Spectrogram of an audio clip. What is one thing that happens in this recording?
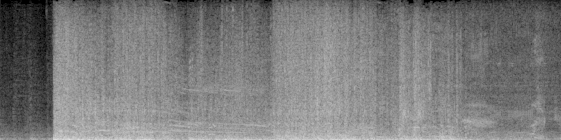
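Gunfire and explosions rattle in a loud battle.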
